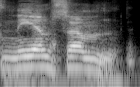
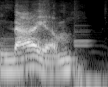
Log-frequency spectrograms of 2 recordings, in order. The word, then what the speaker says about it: Niamson: it tastes I'm looking for blood and that's neum some um you know what I said his name wrong I've learned this in the interview it's ngayon some no ruin okay his name is actually nyam and he told me the story watching the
